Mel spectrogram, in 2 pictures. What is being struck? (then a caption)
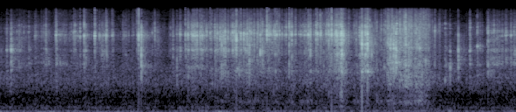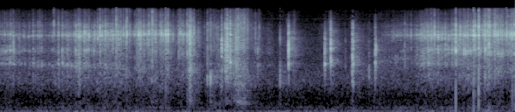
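Bar of soap cut with a blade. A utility knife blade cuts scored cubes off the surface of a solid, hand-sized yellow bar of dry soap held in the hand, and the cubes crumble away. Dry, crisp crackling and crunching come in irregular bursts, all bright and high with no low end.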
